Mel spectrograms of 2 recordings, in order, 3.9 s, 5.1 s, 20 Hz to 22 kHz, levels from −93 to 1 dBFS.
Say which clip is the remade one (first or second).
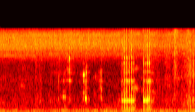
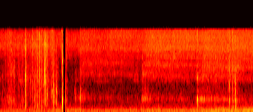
second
